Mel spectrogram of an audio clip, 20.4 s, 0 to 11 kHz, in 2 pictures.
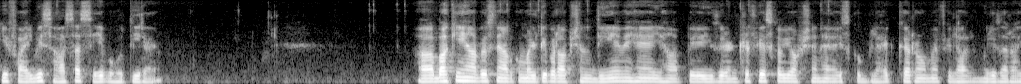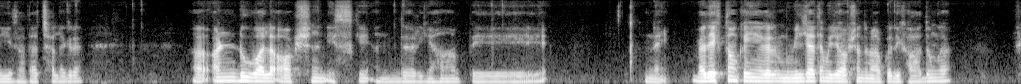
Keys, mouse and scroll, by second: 0.4 click, 3.6 click, 10.8 click, 14.1 click, 18.5 click.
